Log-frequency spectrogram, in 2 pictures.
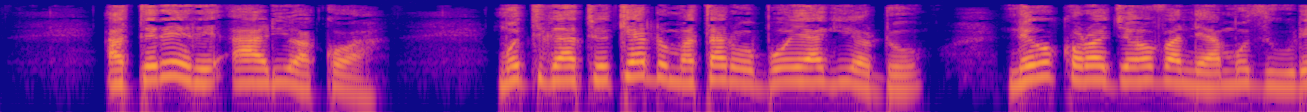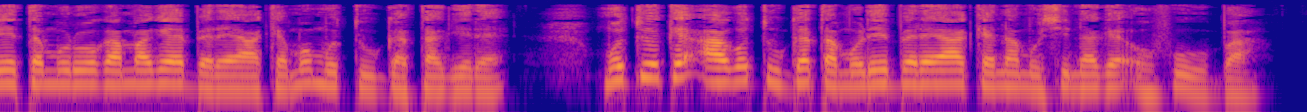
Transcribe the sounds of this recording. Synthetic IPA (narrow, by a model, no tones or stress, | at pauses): ateɾeːɾeʔaɾiwakɔa | motiɣatwekeadomataɾobojaɣiɔdo | neɣokɔɾwad͡ʒɛhɔvaneamoðuːɾetɛmoɾoːɣamaɣɛbɛɾɛjakɛmomotuːɡataɣeɾɛ | motwekɛʔaɣotuːɡatamoɾeːbɛɾɛjakɛnamoɕinaɣɛʔofuːba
